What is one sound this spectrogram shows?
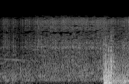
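A firework bursts with a loud bang.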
